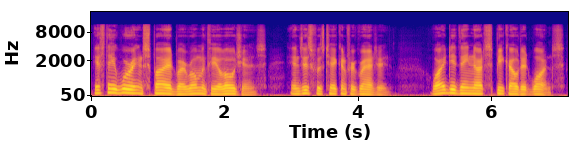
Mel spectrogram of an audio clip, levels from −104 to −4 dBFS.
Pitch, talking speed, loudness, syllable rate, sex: 130 Hz, 175 wpm, -17 LUFS, 3.9 syllables/s, male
